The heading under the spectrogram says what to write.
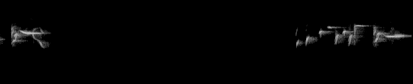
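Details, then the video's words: Brief liquid twitter from a European goldfinch, then a long silence before a second jumbled phrase of mixed chirrups and a clear whistled note at the end. "Melodic Marvels: The Captivating Songs of European Goldfinches"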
